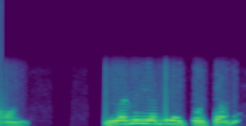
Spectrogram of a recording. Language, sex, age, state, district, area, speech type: Telugu, male, 30-45, Telangana, Kamareddy, urban, conversation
